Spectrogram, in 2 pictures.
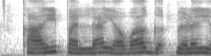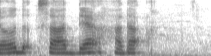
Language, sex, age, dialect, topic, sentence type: Kannada, female, 31-35, Northeastern, agriculture, question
